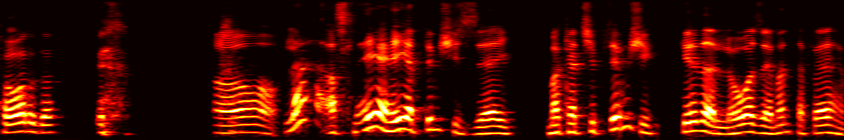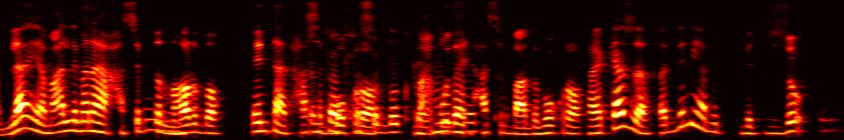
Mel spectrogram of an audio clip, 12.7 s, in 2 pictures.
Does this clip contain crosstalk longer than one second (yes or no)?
yes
